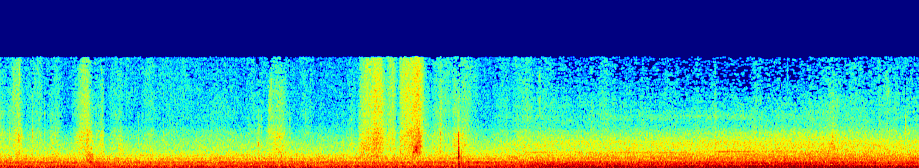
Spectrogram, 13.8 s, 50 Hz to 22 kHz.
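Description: Cabin sound of a 2013 Hyundai Santa Fe's 2.0-litre turbocharged four-cylinder engine accelerating, over road and tyre noise. The engine note grows louder and clearer about halfway through as the revs climb. There are a few brief clicks near the middle.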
